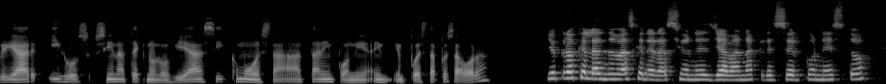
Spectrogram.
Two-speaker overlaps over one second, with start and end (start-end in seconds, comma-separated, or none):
none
